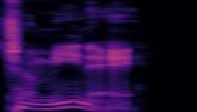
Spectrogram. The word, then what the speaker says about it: Tomine: And the author, the artist is Adrian, I think, Tomine, if I'm saying the name right. – I think it's Tomine. He's from Sacramento.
